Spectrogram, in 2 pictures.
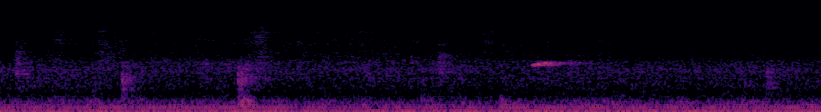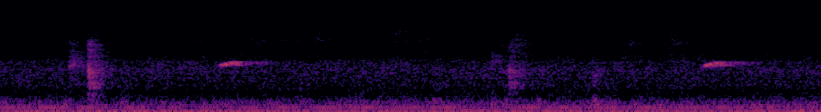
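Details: Painted reed frogs in the background near a stand of pines in the Dargle give faint, short, high chirps about every two and a half seconds over a low hum.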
